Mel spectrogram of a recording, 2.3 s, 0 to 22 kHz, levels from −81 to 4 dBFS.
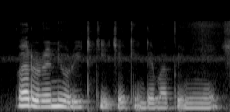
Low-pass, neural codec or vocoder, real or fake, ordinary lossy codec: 9.9 kHz; none; real; none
